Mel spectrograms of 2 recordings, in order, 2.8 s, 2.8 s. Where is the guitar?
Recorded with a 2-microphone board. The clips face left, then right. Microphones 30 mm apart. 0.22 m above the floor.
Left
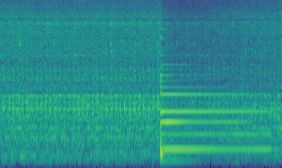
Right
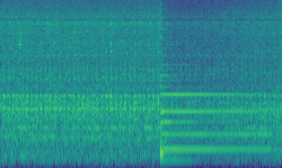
25° left (ahead or behind), 0.9 m.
